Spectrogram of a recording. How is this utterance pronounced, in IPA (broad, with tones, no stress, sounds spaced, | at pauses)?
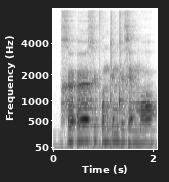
x œ˧ ʔ œː˦ x ʏ˧ pʼ o˧ n d ʏ˦ n d ʏː˨ x ɛ˨ mː ɔː˧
